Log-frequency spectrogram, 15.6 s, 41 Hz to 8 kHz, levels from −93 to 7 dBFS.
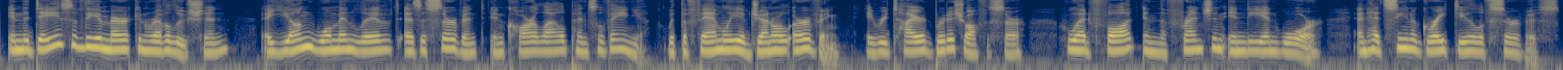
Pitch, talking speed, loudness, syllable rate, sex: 180 Hz, 170 wpm, -19 LUFS, 5.1 syllables/s, female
